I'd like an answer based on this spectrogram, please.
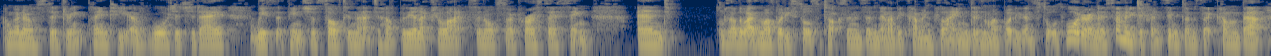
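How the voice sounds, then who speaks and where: A middle-aged woman with a cold, calmly explaining and demonstrating a kinesiology balance on herself. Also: a bass voice, creaky. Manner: calm, explanatory, counts slowly. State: has a cold. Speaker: kinesiology practitioner. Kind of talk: demonstration with instruction. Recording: echoey room.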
